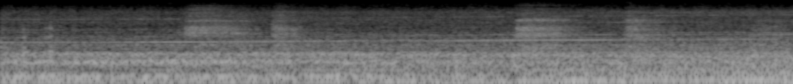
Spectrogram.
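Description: A man pants and groans heavily up close.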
